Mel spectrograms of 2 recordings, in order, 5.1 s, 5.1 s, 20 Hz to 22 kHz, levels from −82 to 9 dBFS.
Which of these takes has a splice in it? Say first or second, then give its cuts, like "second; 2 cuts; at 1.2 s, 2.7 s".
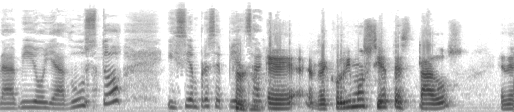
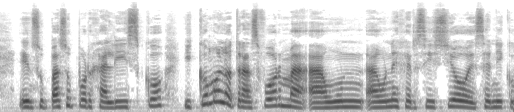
first; 1 cut; at 2.7 s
